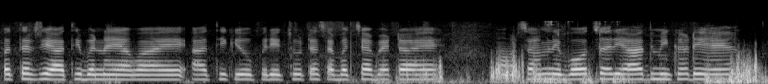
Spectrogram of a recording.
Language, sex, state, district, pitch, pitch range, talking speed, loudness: Hindi, female, Rajasthan, Bikaner, 235 Hz, 230-240 Hz, 170 wpm, -16 LUFS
